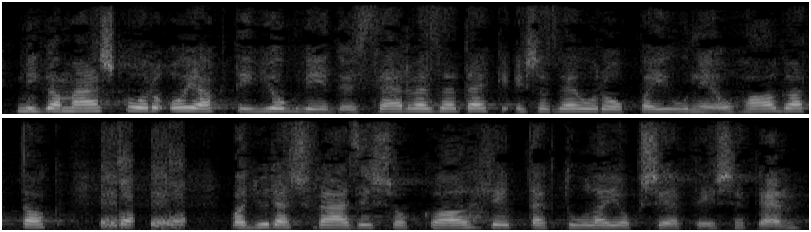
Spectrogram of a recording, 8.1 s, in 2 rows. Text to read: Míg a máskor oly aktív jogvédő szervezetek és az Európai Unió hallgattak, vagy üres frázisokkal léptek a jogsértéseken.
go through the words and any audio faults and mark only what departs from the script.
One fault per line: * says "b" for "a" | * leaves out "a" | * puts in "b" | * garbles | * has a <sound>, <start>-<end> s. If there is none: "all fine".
* has a laugh, 4.5-5.0 s
* puts in "túl"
